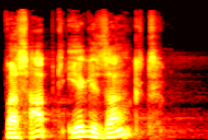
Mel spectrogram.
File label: Neutral Hear It; Civ5; Bismark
